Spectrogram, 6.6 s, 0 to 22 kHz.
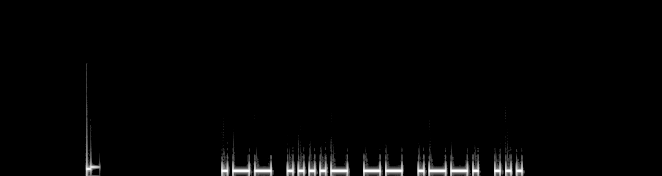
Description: Morse code, heard as a keyed tone, about 22 wpm, 700 Hz. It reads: W4MPS
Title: NA SOTA Chaser Callsigns 22wpm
